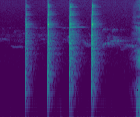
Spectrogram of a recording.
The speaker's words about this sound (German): Wo ist die Klingel? Es gibt keine. Dann werden wir mal den Türklopfer testen. Was für ein riesen Eisenring.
